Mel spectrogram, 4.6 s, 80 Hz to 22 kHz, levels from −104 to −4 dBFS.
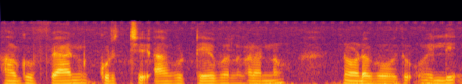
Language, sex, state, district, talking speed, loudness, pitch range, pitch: Kannada, male, Karnataka, Koppal, 105 wpm, -19 LUFS, 120-130 Hz, 125 Hz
